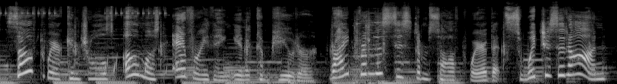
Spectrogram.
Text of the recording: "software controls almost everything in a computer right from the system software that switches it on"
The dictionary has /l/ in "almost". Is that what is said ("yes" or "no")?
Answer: yes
